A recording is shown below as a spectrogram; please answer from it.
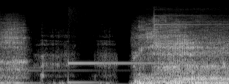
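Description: Eerie music bed with a single held tone, broken by a brief silence, then a loud, rough growl sound effect that starts suddenly about a second and a half in.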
